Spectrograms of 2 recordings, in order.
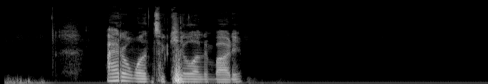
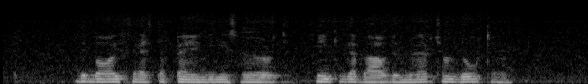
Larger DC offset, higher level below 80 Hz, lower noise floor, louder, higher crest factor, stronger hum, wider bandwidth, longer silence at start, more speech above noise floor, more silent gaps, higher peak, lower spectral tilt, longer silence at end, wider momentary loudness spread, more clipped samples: neither; first, -48 dBFS vs -58 dBFS; first, -59 dBFS vs -54 dBFS; first, -21 LUFS vs -30 LUFS; first, 24 dB vs 16 dB; first, 60 Hz at -50 dBFS vs none; first, 16 kHz vs 14 kHz; about the same, 0.05 s vs 0.15 s; first, 38 dB vs 25 dB; neither; first, -2 dBFS vs -14 dBFS; second, -5 dB/octave vs -8 dB/octave; first, 2.45 s vs 0.6 s; first, 25 LU vs 12 LU; neither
